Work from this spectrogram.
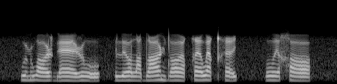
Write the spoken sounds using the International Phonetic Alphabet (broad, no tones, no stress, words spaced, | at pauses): uɳwɒːɭɡæːɭo | lʲɒʊ̯lˠedˤoːɳ dɒːʊ̯qiweqʰi | oɪ̯χɒ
